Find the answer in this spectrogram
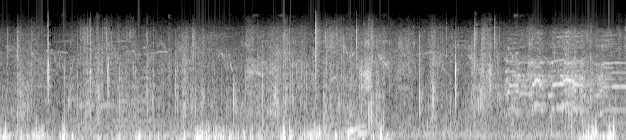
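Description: Footsteps and bumps of the camera being carried while walking through brush, with a pitched animal call held for about a second near the end.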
